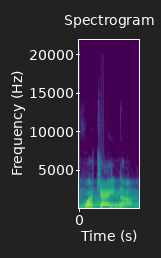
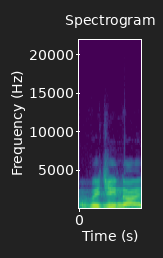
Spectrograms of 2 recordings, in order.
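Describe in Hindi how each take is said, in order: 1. दूसरा अक्षर 'jai' जैसा सुनाई देता है। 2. दूसरा अक्षर 'jee' जैसा सुनाई देता है। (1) "इसका प्रोनाउंसिएशन होता है वजाइना" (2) "वेजिना या कुछ और नहीं बोलेंगे"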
